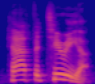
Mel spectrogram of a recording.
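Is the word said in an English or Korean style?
English. It is said with English stress and sounds. Listeners will understand it. The speaker calls it right. "요 발음대로 그대로 해보세요"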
